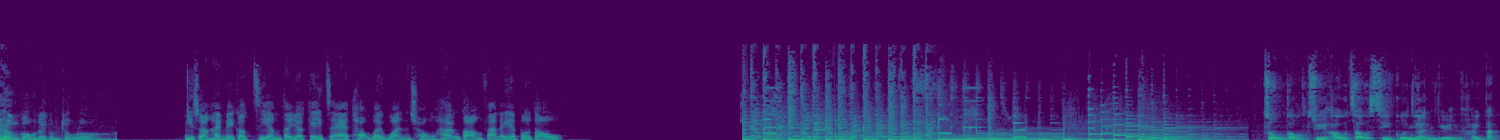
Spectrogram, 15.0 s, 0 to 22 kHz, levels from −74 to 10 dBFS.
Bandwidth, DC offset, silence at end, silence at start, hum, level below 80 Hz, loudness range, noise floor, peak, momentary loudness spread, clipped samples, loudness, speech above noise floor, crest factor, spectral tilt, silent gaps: 15.5 kHz; under 0.1%; 0 s; 0 s; none; -34 dBFS; 6 LU; under -90 dBFS; -12 dBFS; 8 LU; under 0.1%; -29 LUFS; over 60 dB; 16 dB; -5.5 dB/octave; none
